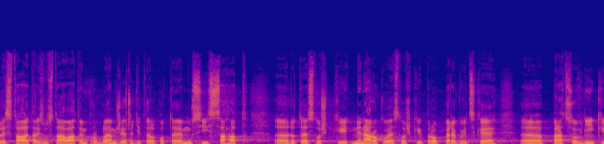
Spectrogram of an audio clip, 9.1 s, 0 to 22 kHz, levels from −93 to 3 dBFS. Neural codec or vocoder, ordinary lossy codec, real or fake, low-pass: none; MP3, 96 kbps; real; 14.4 kHz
